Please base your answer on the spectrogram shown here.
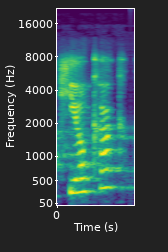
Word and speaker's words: Keokuk: may 27th we're back in iowa in uh keokuk i believe is how you pronounce it uh at joysticks rockade uh lincoln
